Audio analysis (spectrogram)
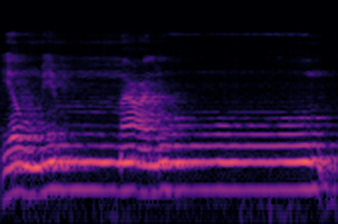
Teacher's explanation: معلوم میں عین ساکن پہ اظہار ہے، لام باریک ہے، لو واو مدہ ہے اور میم ساکن پہ وقفاً اظہار ہوگا۔ یوم معلوم، وقفاً لام کو لمبا کیا اور میم پہ ہونٹ بند کر لیں گے، قلقلہ نہ ہونے پائے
